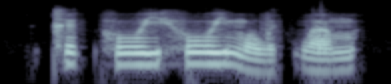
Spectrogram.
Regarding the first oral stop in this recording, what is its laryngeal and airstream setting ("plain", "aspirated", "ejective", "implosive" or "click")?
aspirated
